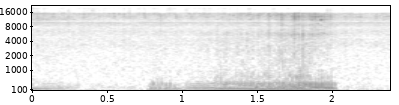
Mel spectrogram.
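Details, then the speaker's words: A cat snoring on a single indrawn breath, a low rattling fluttering rumble rising then fading over a quiet background. "Part 2 of my cat snoring."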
